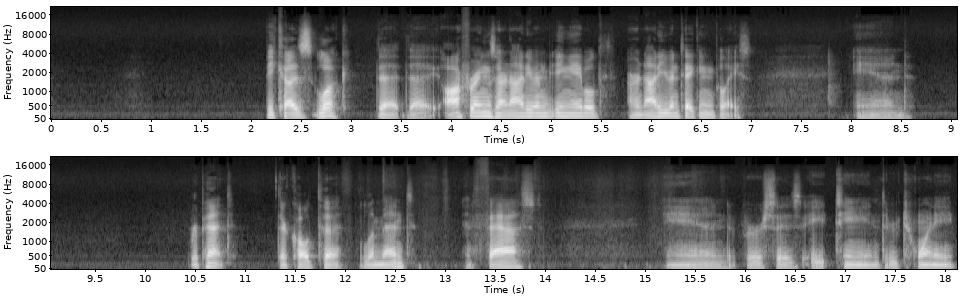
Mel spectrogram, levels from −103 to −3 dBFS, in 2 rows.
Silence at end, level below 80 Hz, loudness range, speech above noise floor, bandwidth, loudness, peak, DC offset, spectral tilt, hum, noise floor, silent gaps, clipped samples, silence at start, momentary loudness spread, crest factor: 0.05 s; -54 dBFS; 11 LU; 45 dB; 13 kHz; -21 LUFS; 0 dBFS; under 0.1%; -6.5 dB/octave; none; -65 dBFS; none; under 0.1%; 2.15 s; 15 LU; 22 dB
